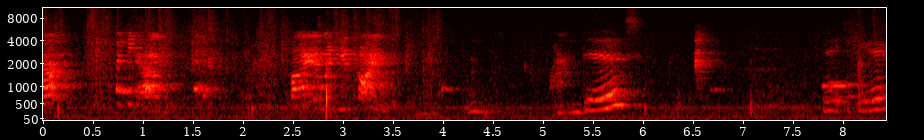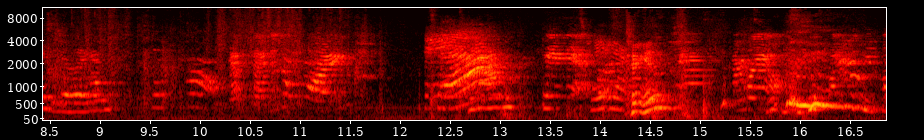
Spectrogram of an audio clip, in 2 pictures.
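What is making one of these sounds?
Young girls talk and laugh close by.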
